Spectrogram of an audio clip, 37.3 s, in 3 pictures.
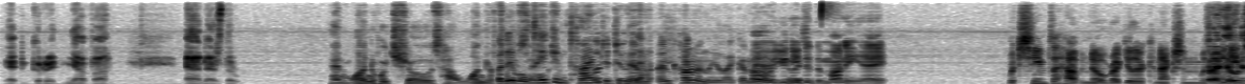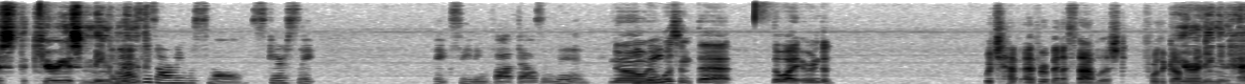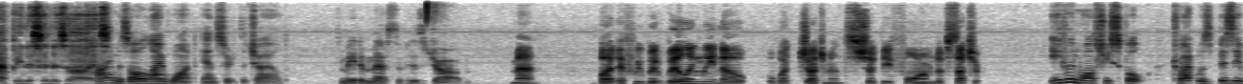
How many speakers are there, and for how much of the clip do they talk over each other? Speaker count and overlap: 8, about 14%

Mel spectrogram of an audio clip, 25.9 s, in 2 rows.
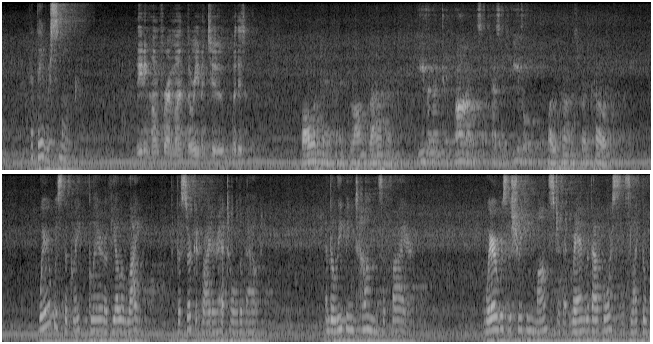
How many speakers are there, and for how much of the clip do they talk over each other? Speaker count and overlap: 4, no overlap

